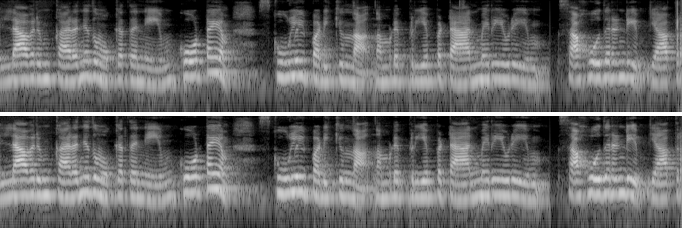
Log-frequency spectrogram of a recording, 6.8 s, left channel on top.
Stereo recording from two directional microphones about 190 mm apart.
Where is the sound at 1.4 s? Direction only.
5° left (ahead or behind).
